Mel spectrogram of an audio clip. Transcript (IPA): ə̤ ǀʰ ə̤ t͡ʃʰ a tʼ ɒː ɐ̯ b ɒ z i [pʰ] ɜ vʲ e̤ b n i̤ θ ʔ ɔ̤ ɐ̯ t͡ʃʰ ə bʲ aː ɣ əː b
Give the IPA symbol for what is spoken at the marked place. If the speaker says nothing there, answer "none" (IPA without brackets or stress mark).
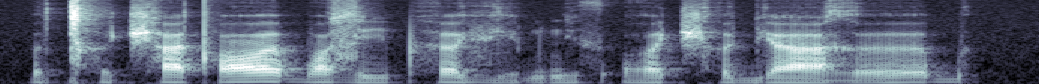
pʰ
